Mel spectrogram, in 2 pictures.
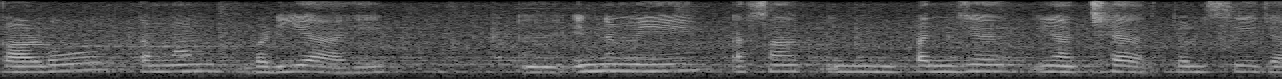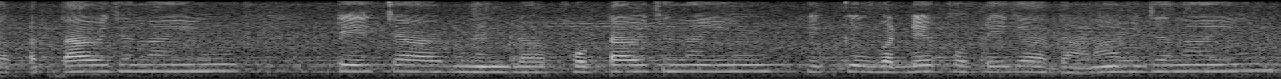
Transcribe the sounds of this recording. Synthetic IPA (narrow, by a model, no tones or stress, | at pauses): kaːɽ̤ot̪ɐmaːmbʱɐɽijaːɦeː | ɪnmẽɐsãpɐ̃ɲd͡ʑʊ̆jãt͡ɕʰɐt̪ʊlsiəd͡ʑaːpɐt̪aʋɪd͡ʑə̃nd̪aːɦijũ | ʈeːt͡ɕaːɾnɐ̃ɳɖafoːʈaʋɪd͡ʑə̃nd̪aːɦijũɦɪkʊʋɐɗefoːʈed͡ʑaːd̪ʱaːɽ̃aʋɪd͡ʑʱə̃nd̪aːɦijũ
